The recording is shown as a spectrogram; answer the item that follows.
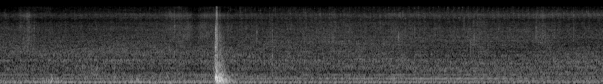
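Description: Pickup truck engine idling with a steady hum, and a single sharp thump about two seconds in.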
